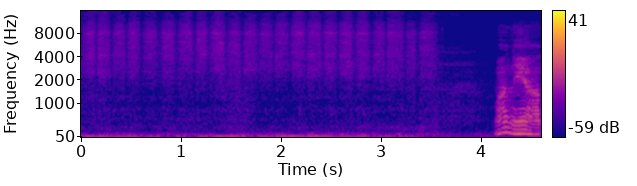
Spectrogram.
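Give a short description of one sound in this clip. A blade scrapes back and forth on a wet whetstone in a quick, steady rhythm.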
